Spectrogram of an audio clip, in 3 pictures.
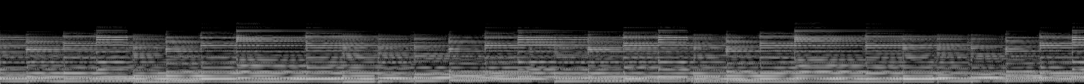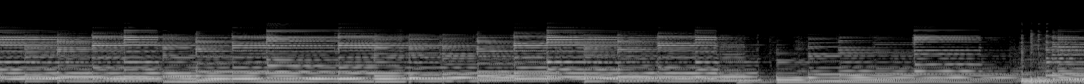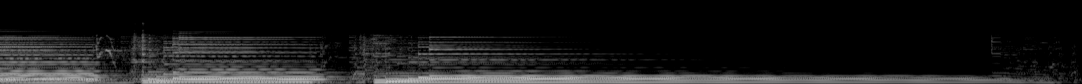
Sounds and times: Guitar: 0:00.0 - 0:32.5
Inside, small room: 0:00.0 - 0:32.5.

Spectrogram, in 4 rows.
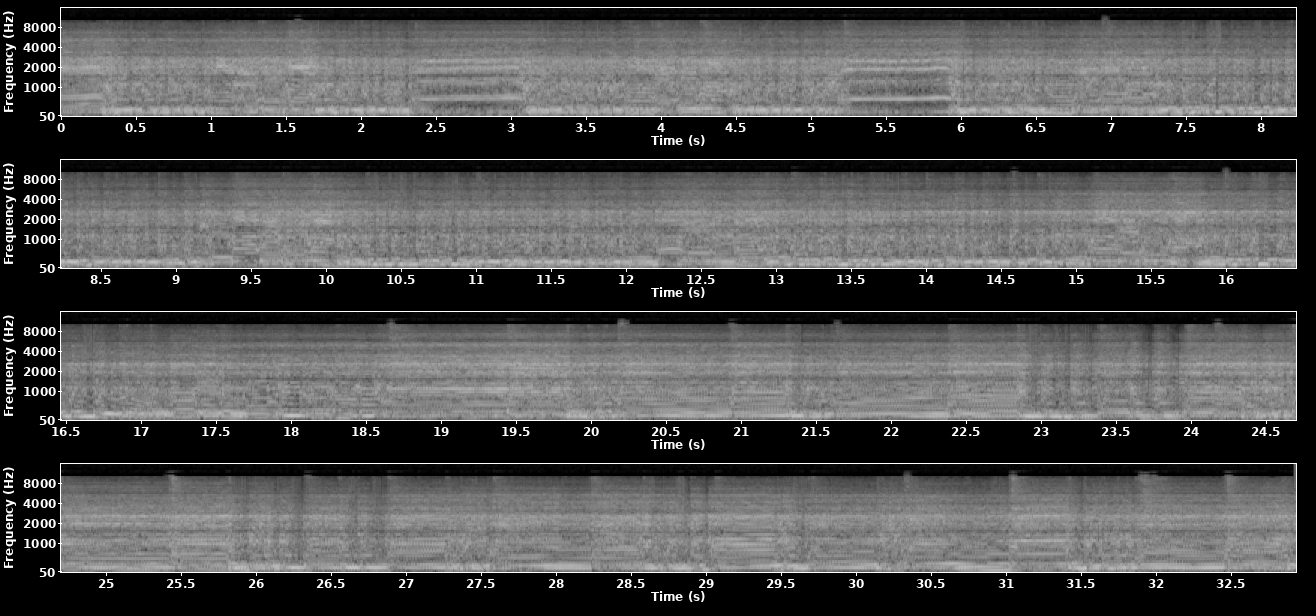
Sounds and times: Music: 0:00.0 - 0:32.9.

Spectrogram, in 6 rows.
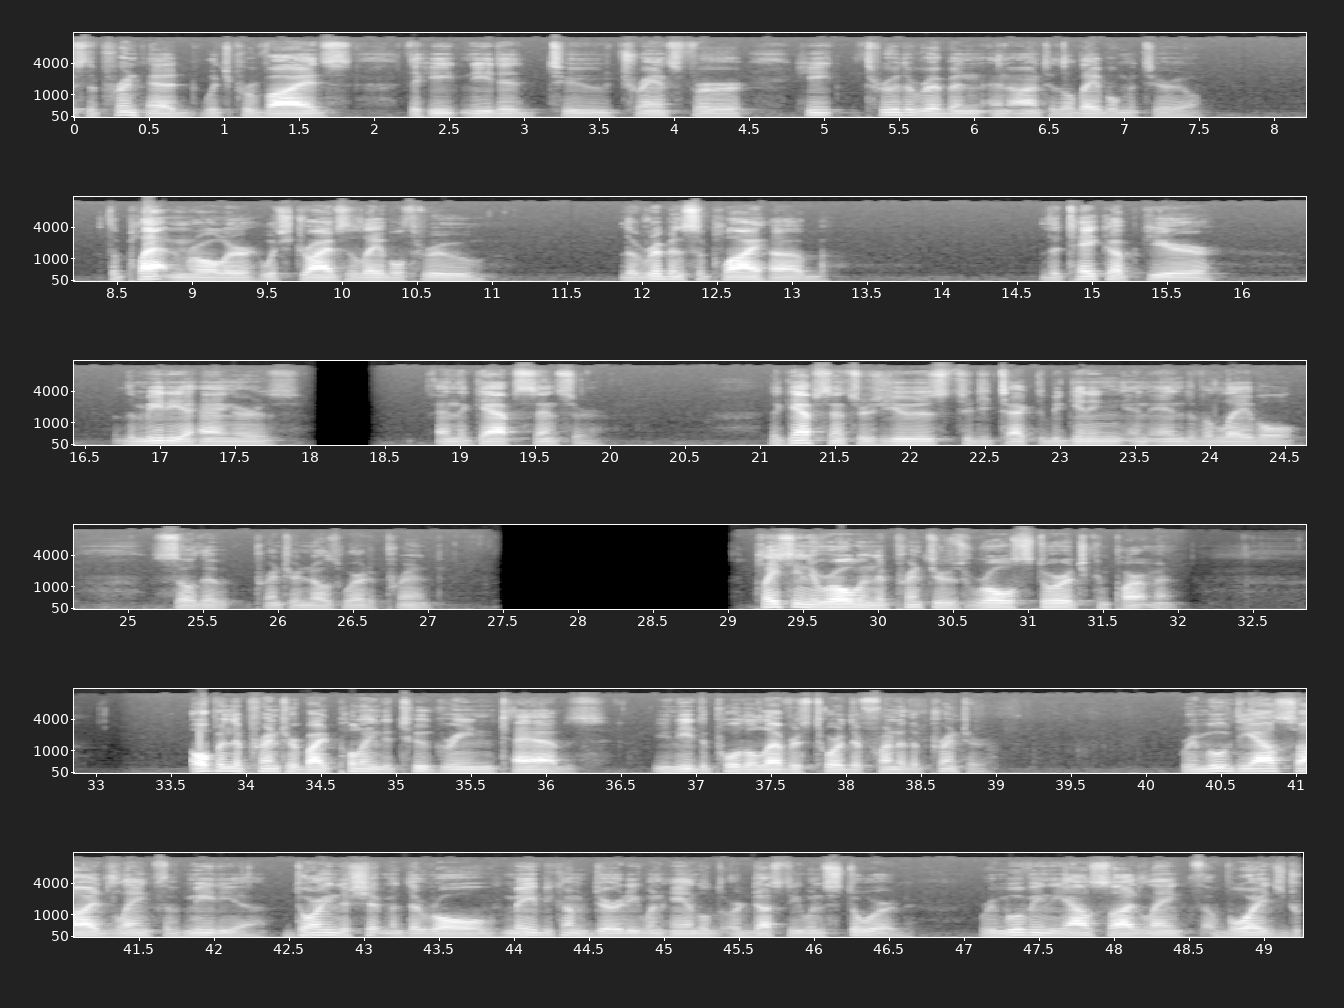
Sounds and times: Speech: 0:00.0 - 0:07.6, 0:08.4 - 0:11.0, 0:11.9 - 0:13.4, 0:14.7 - 0:16.0, 0:16.7 - 0:18.1, 0:18.8 - 0:20.0, 0:21.1 - 0:27.2, 0:29.2 - 0:32.1, 0:33.6 - 0:39.2, 0:40.3 - 0:49.2.

